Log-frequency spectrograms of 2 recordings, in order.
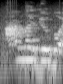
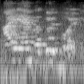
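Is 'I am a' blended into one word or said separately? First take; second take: blended; separate. First: 'I am a' is blended into one quick 'amma'. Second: 'I am a' is said as three separate words. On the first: "you can turn the I am a into Amma" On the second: "the very first form of Amma, that is I am a"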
